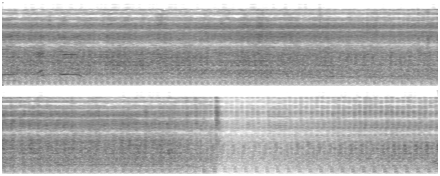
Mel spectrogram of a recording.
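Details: Small engine's first start after being flooded with mossy water, starter cleaned: runs steadily at a fast, even beat with no misses, then settles lower; running cleanly.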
